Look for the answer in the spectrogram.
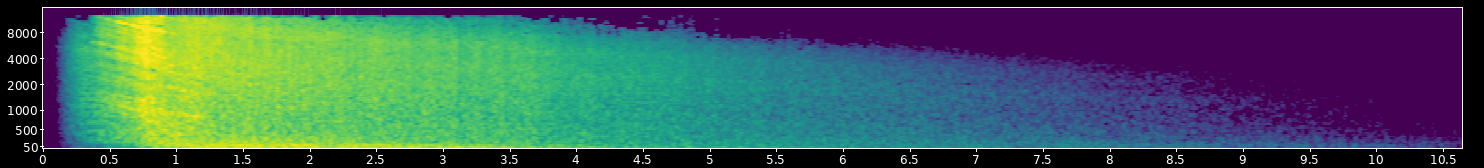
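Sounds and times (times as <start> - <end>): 
fighter jet passing by low, close and extremely fast: 0.2 - 5.0.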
